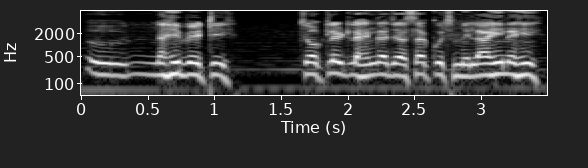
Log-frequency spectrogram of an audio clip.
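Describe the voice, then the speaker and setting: A man's voice: fairly high pitch, little pitch movement, moderate pace, mellow, soft background music, lightly acted. A man playing a humble middle-aged father, anxious and pleading, in a dramatic story. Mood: regretful. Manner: emotional, pleading. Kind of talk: dramatic Hindi animated story acting.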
